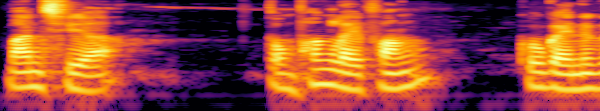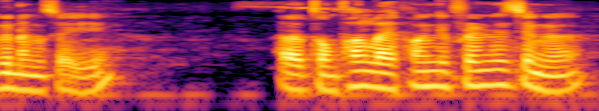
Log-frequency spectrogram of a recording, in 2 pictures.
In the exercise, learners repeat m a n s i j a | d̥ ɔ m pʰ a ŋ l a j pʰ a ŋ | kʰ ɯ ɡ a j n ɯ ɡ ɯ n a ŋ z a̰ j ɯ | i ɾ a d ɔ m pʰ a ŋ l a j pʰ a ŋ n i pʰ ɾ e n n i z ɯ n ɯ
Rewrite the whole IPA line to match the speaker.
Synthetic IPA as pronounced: m a n s i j a | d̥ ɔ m pʰ a ŋ l a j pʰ a ŋ | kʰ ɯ ɡ a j n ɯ ɡ ɯ n a ŋ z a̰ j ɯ | a ɾ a d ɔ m pʰ a ŋ l a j pʰ a ŋ n i pʰ ɾ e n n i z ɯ ŋ ɯ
